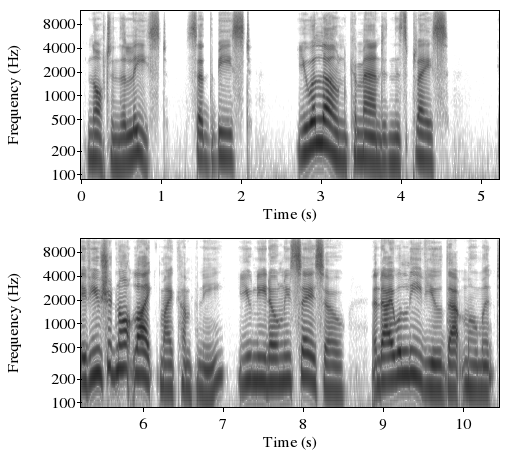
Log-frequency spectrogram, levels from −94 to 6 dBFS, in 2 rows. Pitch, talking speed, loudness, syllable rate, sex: 175 Hz, 185 wpm, -19 LUFS, 4.8 syllables/s, female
